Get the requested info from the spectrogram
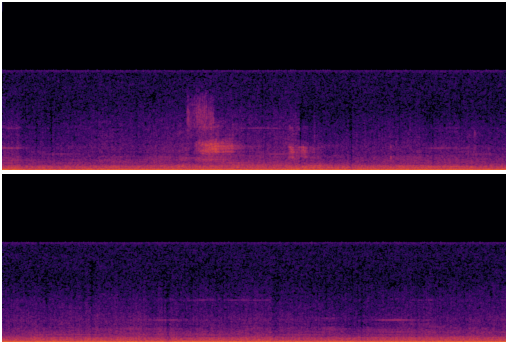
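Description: A lull in an old live Carnatic concert recording: a steady low hum with background hiss while the instruments fall silent, with a brief faint higher sound about two seconds in.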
